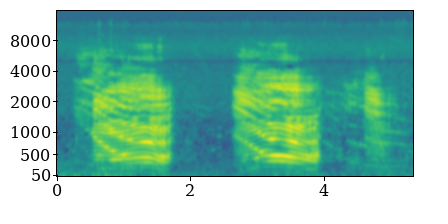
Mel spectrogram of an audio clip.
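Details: On a misty morning, a red deer gives two long, loud harmonic bellows about two seconds apart, each over a second long, then a shorter third call, with a calm, quiet background.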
